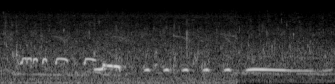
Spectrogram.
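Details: Zebra dove song used as therapy for training pet doves: a short stutter of notes, then a run of evenly spaced soft coos ending in a long drawn note, with running water behind.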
